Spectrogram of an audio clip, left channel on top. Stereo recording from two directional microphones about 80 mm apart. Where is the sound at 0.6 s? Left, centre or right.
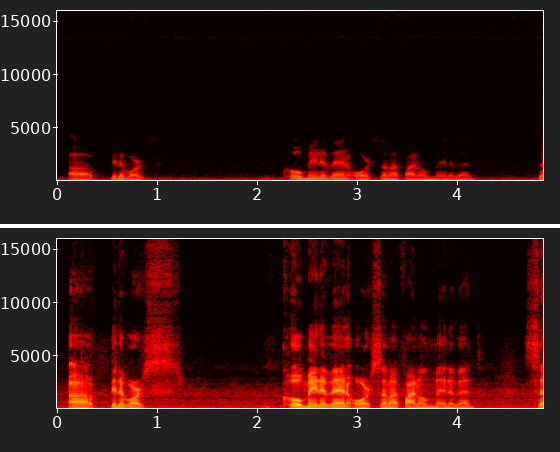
Right.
